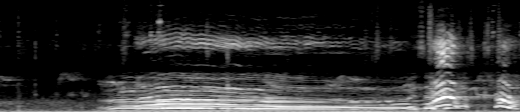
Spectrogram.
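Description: A young man sings loudly, holding long drawn-out notes.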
